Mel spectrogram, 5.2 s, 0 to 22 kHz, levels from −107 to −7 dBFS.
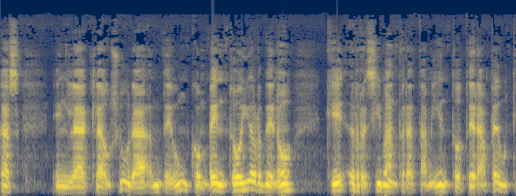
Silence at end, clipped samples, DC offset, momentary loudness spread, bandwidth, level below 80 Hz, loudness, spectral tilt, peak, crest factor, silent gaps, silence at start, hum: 0 s; under 0.1%; under 0.1%; 6 LU; 13.5 kHz; -56 dBFS; -15 LUFS; -5.5 dB/octave; 0 dBFS; 14 dB; none; 0 s; none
